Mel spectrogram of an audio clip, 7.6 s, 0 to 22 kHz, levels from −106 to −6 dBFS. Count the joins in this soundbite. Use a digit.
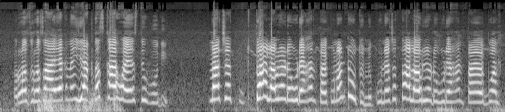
1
